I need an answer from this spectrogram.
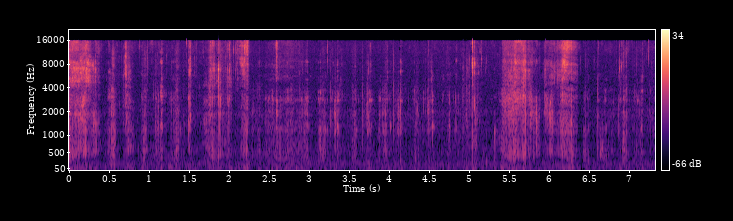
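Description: Close-miked eating: biting into and chewing the meat of a large braised chicken drumstick, with wet mouth clicks and smacks throughout. It grows louder right at the start and again about five and a half seconds in.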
